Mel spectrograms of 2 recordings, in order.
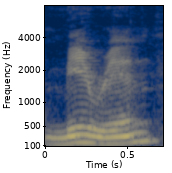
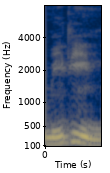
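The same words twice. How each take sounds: First: It is said with American pronunciation. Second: It is said with Japanese pronunciation. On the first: The speaker calls it wrong. "not mirin" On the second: The speaker calls it right. "This is called mirin"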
